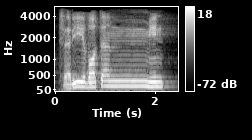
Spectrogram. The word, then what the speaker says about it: فريضة من: والآن حكم الإدغام بغنة، عند قوله تعالى فريضة من الله، فريضة من، التنوين وبعده حرف الميم، نسقط التنوين من اللفظ، ولذلك هو رمادي اللون في مصحف التجويد إشارة إلى عدم نطقه، نشدد حرف الميم الذي بعده ونقف عليه بغنة زمنها حركتان، ولذلك لونت الميم باللون الأخضر إشارة إلى موقع الغنة، فريضة من.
